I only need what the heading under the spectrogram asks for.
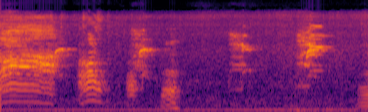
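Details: Pet mynahs kept together with pet crows; loud harsh harmonic calls open the clip, followed by a series of shorter nasal squawks of varied pitch, each about a quarter second long, with pauses between.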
